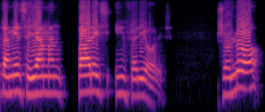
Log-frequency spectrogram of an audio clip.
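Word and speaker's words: Reuleaux: Roló, Realeux se escribe, Rea, Leuc, Roló, digo yo, es un investigador que definió y que se denomina el padre de la cinemática, ¿sí?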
